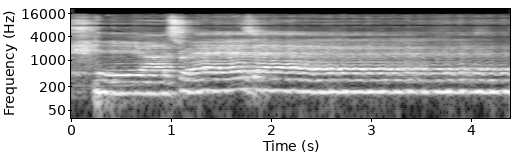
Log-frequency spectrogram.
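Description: A man singing a slow worship song into a microphone: a short phrase and a breath in the first second, then one long held note through the rest.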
